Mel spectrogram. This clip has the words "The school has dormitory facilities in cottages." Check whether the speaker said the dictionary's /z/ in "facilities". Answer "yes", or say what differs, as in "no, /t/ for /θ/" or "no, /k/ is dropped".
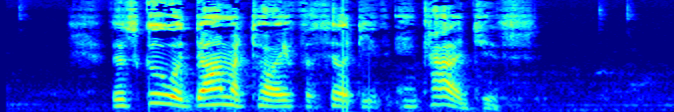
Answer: yes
